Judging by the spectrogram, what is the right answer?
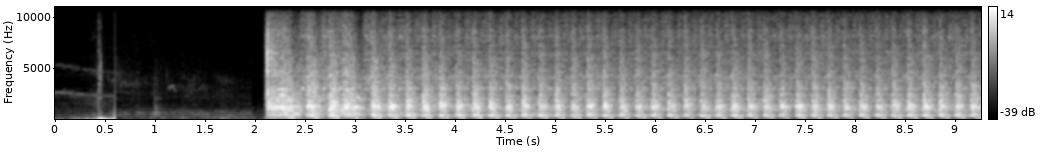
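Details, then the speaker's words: Mitsubishi Pajero Sport 4M41 3.2 DiD diesel at 193,000 km, after the intake manifold was cleaned, the EGR blocked off and the valves set: a quick crank catches at once and settles into an even, steady idle with regular clatter and no misses. "And that is it, folks. She is alive, she is kicking."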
